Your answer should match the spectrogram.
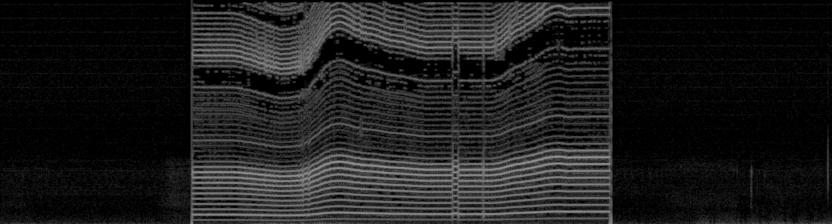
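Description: A Stylophone recording played back on the computer: one held, buzzy electronic note that starts about two seconds in and lasts about four seconds. Its pitch rises a little partway through, and then it cuts off suddenly.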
